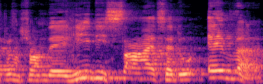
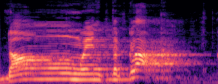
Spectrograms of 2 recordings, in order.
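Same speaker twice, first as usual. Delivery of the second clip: plain reading voice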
